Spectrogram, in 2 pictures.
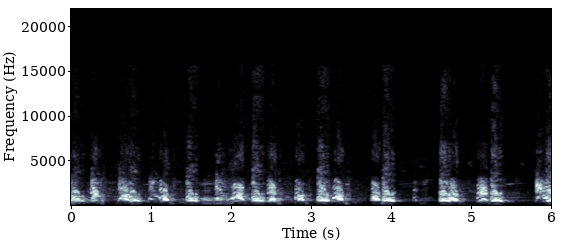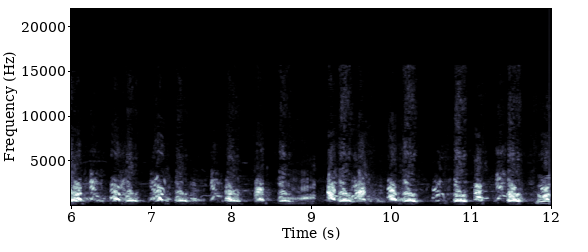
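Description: A dog barking over and over in fast, high-pitched yapping barks, about two or three a second, with two short breaks midway.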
